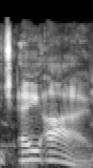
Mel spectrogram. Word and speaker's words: chai: All right, and am I pronouncing it right? Chai? – I think that is how you pronounce it. – Chai.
